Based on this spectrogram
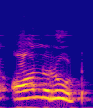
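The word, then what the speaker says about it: en route: Next word is again from French origin, इसको pronounce किया जाता है ऑन रूट। ऑन रूट, देखिए हम लिखते हैं ई पर उच्चार होता है ऑन।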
